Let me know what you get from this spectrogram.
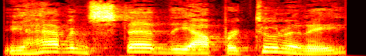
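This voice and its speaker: A man's voice: a little high, fast, warm tone. A man speaking as a rabbi giving a lesson on religious law, emphatic, repeating key phrases and posing rhetorical questions.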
